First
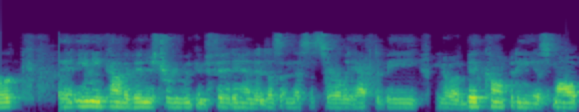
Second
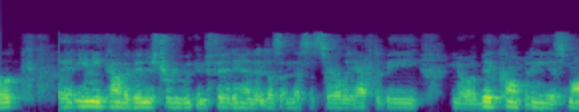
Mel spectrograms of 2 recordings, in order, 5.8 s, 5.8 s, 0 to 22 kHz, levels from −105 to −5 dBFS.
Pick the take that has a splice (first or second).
first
